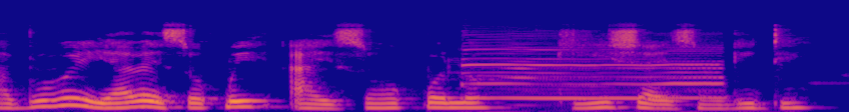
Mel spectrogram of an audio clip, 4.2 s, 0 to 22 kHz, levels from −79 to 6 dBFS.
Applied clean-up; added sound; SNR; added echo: none; Wind instrument, woodwind instrument; 9 dB; none.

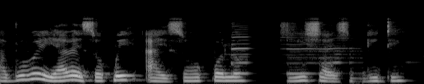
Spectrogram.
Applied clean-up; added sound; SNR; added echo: neural mask model RNNoise.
